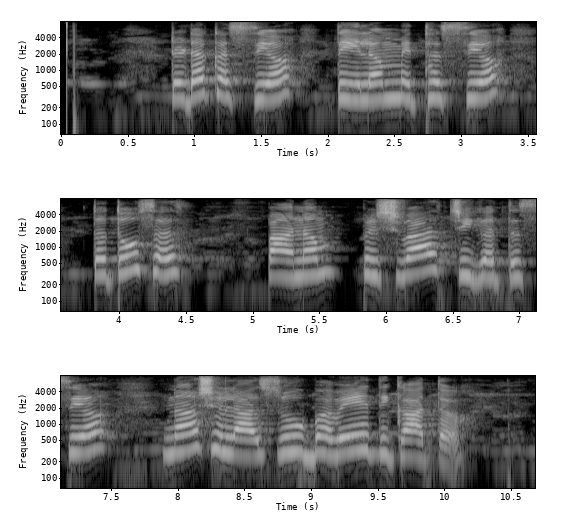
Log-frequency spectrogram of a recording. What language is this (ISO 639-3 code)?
san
